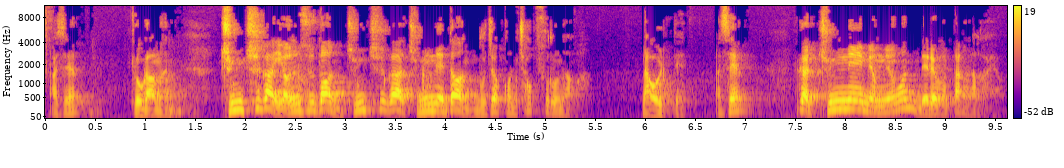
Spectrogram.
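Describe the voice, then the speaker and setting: Male lecturer, slightly high voice, wildly animated pitch; storytelling with sound effects, asides to students. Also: normal speed. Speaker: teacher. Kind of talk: lively classroom lecture. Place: lecture hall.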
